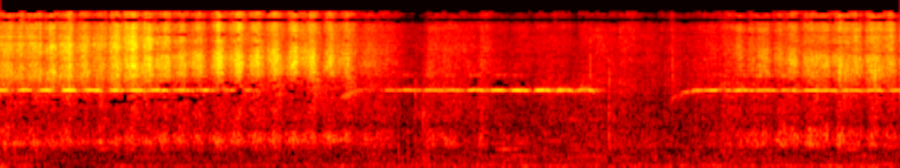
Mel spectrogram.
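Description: Long, steady whistle calls repeated three times, each swooping up into one high held note, a handler's call to bring racing pigeons down to the loft. Under them a rapid rasping rattle, which drops away for a couple of seconds in the middle.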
